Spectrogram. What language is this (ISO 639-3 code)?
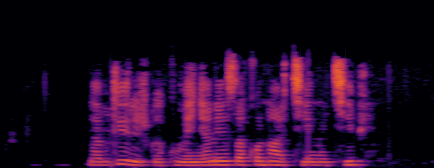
kin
